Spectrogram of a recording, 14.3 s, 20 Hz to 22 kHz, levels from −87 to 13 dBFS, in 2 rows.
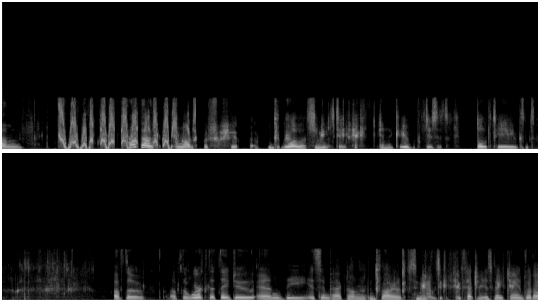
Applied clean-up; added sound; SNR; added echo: neural diffusion model UNIVERSE++.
